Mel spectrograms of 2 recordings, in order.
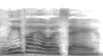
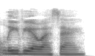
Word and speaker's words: Leviosa: It's Levi OSA. Hermione corrected from the next seat. Not Leiosa. Ron's ears went red.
